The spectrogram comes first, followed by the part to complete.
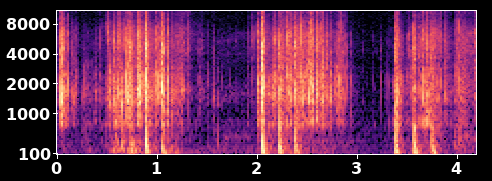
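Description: Loose granular bonsai substrate tipped out of a tilted ceramic bonsai pot, clattering onto a tub as many small hard clicks in three spells with short pauses between.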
